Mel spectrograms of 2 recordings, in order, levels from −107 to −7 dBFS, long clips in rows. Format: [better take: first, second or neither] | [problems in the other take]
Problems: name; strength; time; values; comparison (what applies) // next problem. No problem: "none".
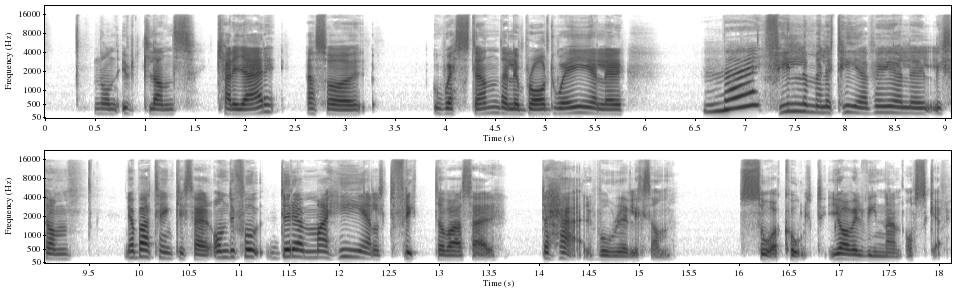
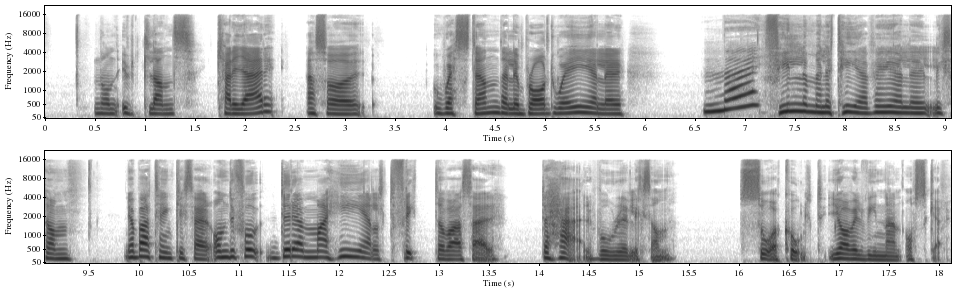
second | thin; very; fading below 300 Hz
